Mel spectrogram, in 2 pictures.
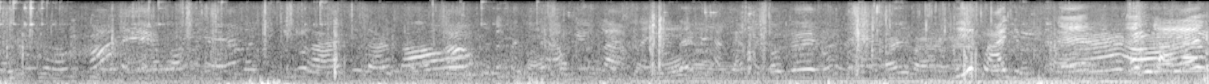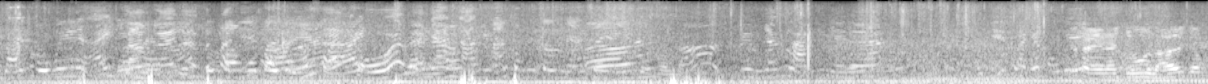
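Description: Several women talk with animation nearby outdoors.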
